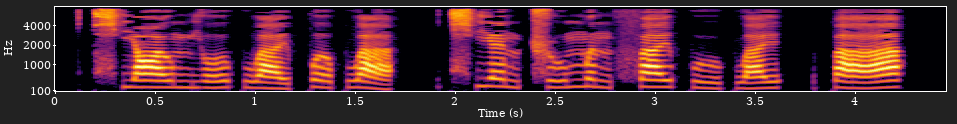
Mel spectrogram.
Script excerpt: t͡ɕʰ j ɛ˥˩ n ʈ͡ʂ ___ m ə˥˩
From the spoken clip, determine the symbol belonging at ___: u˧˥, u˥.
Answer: u˧˥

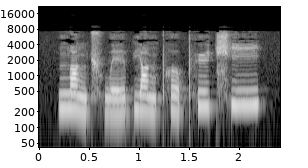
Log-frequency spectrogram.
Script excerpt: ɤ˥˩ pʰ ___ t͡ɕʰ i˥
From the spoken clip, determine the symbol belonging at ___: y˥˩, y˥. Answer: y˥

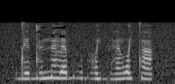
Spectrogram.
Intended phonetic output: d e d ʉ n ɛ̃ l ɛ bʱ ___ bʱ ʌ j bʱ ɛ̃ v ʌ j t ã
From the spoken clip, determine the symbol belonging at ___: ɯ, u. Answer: ɯ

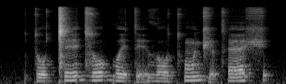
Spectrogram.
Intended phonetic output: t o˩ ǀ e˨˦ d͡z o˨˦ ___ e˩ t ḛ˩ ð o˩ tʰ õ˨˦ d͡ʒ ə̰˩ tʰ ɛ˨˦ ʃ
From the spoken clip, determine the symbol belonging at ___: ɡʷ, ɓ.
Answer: ɡʷ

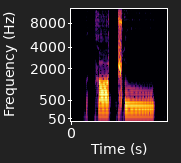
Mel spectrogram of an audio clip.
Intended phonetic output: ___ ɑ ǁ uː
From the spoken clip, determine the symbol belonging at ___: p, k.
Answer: k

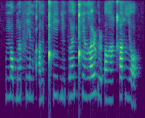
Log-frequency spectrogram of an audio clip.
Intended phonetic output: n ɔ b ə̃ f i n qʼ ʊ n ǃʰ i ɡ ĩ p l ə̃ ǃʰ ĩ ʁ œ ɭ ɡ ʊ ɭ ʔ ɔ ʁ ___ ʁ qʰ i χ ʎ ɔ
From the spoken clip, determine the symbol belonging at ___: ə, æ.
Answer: ə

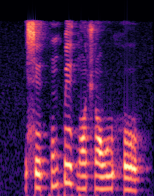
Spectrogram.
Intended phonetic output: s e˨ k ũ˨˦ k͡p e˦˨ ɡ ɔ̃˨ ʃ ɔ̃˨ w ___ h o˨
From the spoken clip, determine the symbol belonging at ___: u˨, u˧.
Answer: u˨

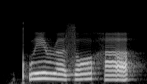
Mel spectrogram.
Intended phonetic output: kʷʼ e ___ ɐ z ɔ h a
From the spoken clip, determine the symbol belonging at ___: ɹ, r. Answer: ɹ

